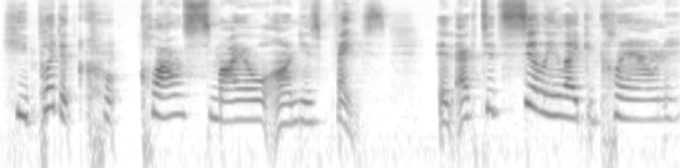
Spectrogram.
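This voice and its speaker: A woman reading a picture book aloud in a careful, halting way, often stopping to correct herself. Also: fairly high pitch, bright, forceful tone. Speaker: storybook reader.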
